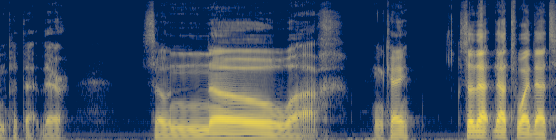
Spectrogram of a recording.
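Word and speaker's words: נֹחַ: Noah is Noach. No, that really could be a whole involved. We'll go ahead and put that there. So Noach.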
